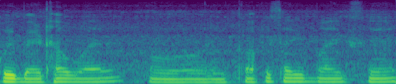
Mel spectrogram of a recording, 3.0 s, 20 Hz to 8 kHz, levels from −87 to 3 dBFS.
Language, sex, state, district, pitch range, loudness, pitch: Hindi, male, Himachal Pradesh, Shimla, 110-120 Hz, -21 LUFS, 115 Hz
